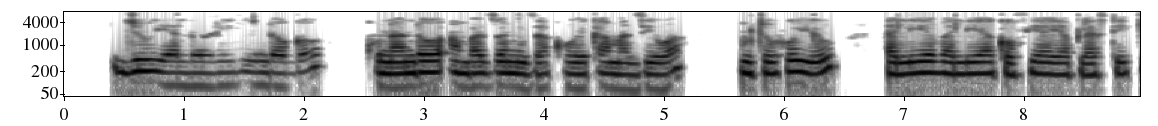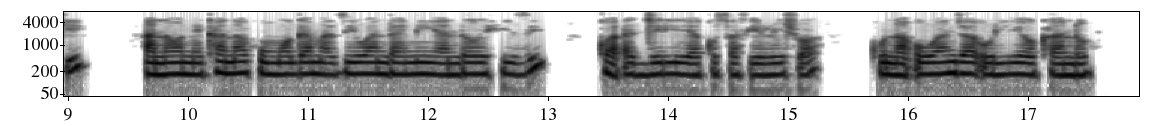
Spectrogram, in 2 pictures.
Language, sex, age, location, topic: Swahili, female, 25-35, Kisumu, agriculture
